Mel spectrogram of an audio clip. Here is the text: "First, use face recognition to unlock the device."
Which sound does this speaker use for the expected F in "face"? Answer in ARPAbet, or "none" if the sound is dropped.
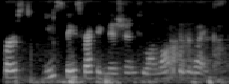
P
